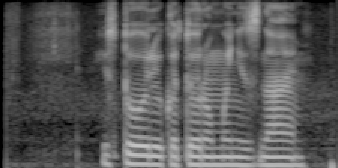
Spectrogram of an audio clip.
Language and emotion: Russian, neutral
